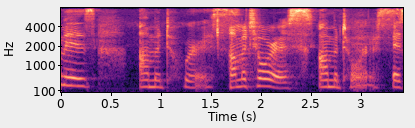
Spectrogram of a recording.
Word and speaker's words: Amaterasu: But if you say Amaterasu really fast, that's how you say it. Amaterasu. And so the U at the end of it is silent, so that will throw you off if you see it.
